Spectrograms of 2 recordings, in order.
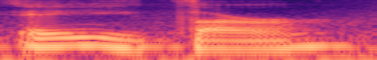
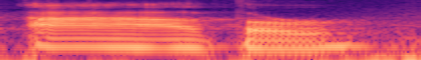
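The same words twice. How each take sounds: First: The word begins with an 'ee' sound. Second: The word begins with an 'eye' sound. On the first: The speaker calls it wrong. "Excuse me" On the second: The speaker calls it right. "I meant to say either. The E is actually silent in that word"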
